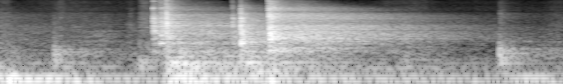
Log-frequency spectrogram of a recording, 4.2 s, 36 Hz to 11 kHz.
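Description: A restroom stall door pushed open, banging twice: a first knock about a second in, then a louder bang about 2 s in that echoes and fades in the tiled room.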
